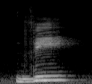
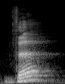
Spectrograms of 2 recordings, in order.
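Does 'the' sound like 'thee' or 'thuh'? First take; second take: thee; thuh. First: The vowel is a long 'ee' sound. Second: The vowel is a short, weak 'uh' sound.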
